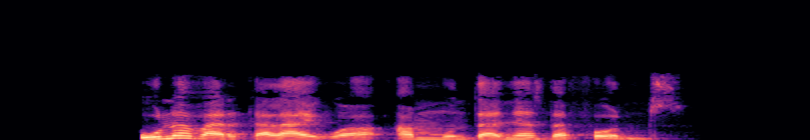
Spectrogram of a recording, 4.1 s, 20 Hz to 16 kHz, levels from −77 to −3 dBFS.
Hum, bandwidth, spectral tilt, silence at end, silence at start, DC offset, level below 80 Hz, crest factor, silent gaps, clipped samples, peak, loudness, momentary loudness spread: none; 7.8 kHz; -5 dB/octave; 0.7 s; 0.7 s; under 0.1%; -60 dBFS; 14 dB; none; under 0.1%; -2 dBFS; -15 LUFS; 6 LU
